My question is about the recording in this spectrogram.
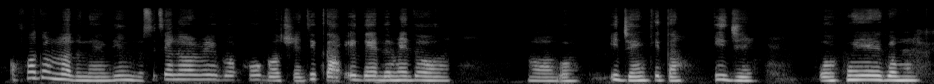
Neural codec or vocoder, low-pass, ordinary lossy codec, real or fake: codec, 44.1 kHz, 2.6 kbps, DAC; 14.4 kHz; none; fake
